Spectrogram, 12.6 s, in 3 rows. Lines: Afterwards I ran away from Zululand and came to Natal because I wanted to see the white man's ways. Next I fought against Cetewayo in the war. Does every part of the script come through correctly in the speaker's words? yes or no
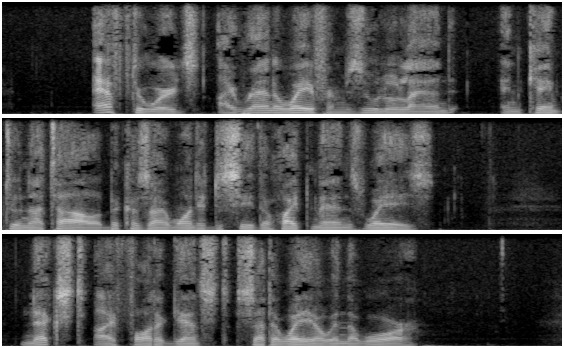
yes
